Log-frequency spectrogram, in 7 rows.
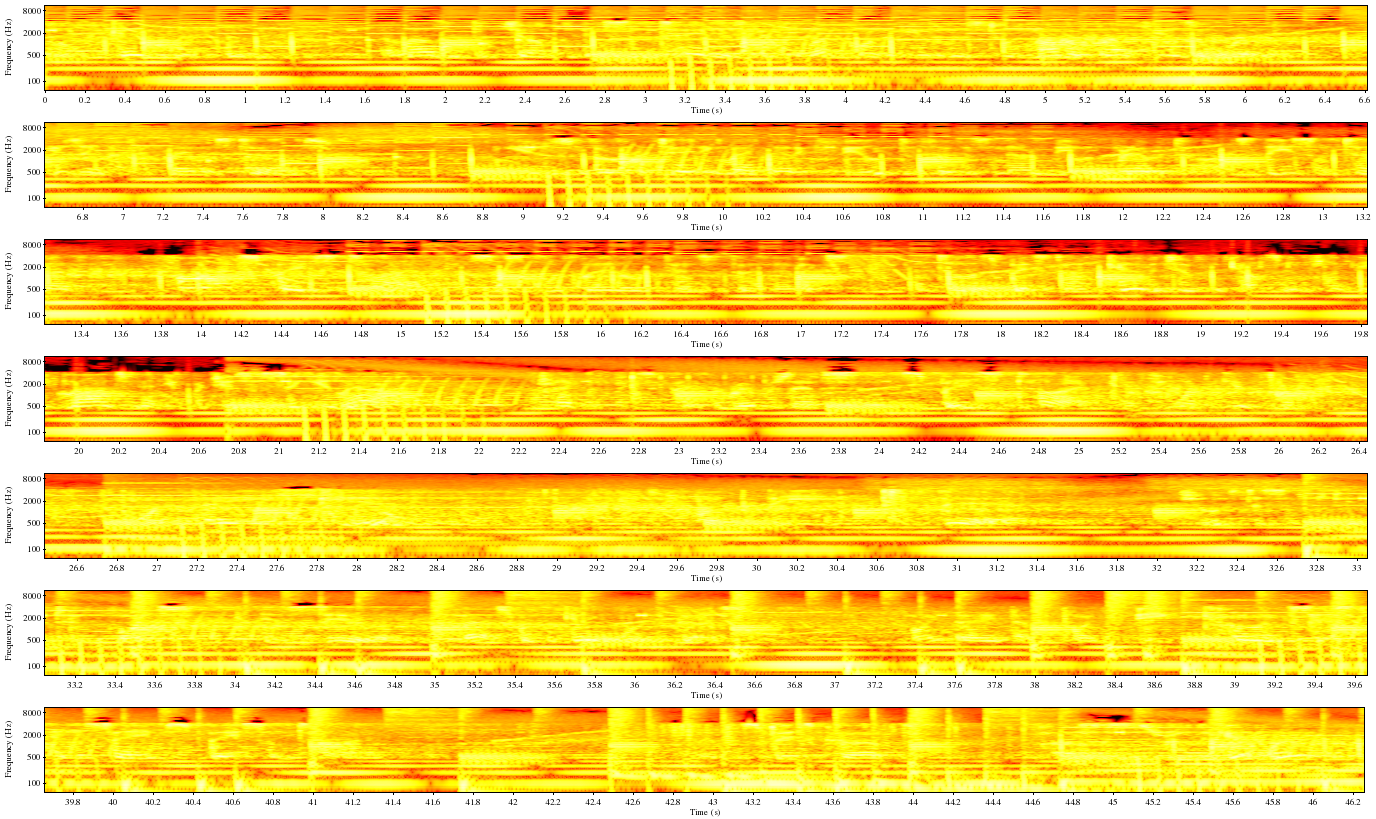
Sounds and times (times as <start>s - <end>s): Music: 0.0s - 46.2s
Speech: 0.0s - 46.2s.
